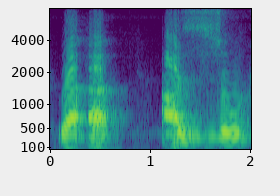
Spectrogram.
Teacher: عین کا مخرج بیچ والا حلقہ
